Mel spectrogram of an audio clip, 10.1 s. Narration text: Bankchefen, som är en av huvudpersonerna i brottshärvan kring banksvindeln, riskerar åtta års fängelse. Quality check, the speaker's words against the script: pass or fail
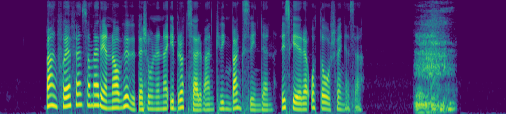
pass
